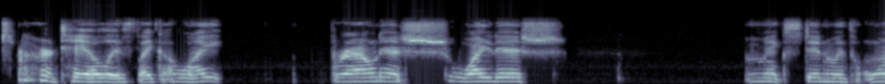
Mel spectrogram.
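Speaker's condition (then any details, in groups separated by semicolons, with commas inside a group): Cerebral palsy; uses a cane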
